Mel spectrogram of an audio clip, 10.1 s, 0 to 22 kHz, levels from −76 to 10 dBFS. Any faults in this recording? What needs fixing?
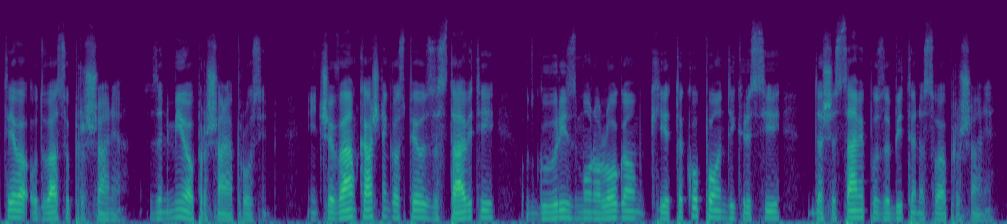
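Nothing stood out on listening, so there is nothing here that needs fixing.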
